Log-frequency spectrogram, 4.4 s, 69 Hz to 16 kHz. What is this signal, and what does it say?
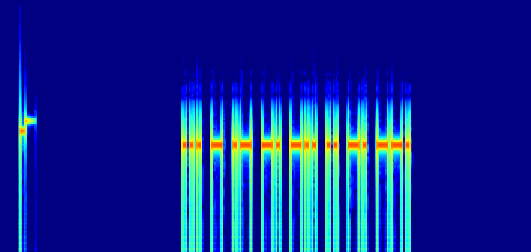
Morse code, heard as a keyed tone, about 40 wpm, 700 Hz. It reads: STANDING
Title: ING Suffix - Top 100 Words with Base Words 40wpm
